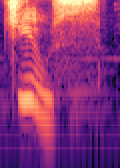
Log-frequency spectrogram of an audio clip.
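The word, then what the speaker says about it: tschüss: we will use the informal way that is choose choose that two dot above o is called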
